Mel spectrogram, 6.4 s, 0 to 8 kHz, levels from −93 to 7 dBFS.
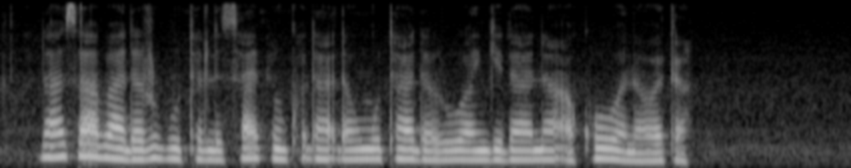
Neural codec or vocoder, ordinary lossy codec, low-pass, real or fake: none; none; 7.2 kHz; real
